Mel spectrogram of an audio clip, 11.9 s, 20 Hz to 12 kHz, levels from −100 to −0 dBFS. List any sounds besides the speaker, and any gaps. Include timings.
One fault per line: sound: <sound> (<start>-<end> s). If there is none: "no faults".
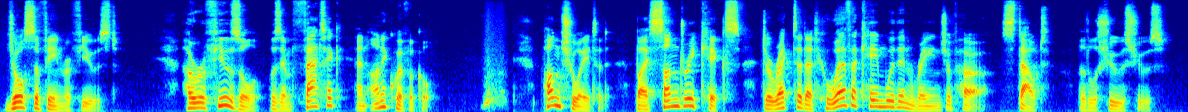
sound: whoosh (4.8-5.1 s)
